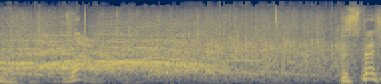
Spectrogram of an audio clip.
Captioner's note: cheers and applause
